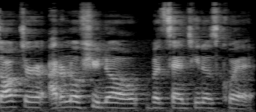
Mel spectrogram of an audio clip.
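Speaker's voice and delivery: ordinary talk, nothing marked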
